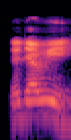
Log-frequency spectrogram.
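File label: "jejawi", Malay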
